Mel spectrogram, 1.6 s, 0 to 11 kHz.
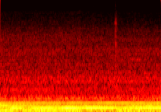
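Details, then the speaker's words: Maruti Suzuki Alto 800 on test drive after about 40 km/h: deep steady droning roar persisting unchanged while coasting in neutral with gear load removed, identifying a worn rear wheel bearing rather than the gearbox. "अब इससे क्या साबित हो रहा है दोस्तों यह आवाज क्या में है कि यह आवाज है व्हील के बेरिंग में"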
